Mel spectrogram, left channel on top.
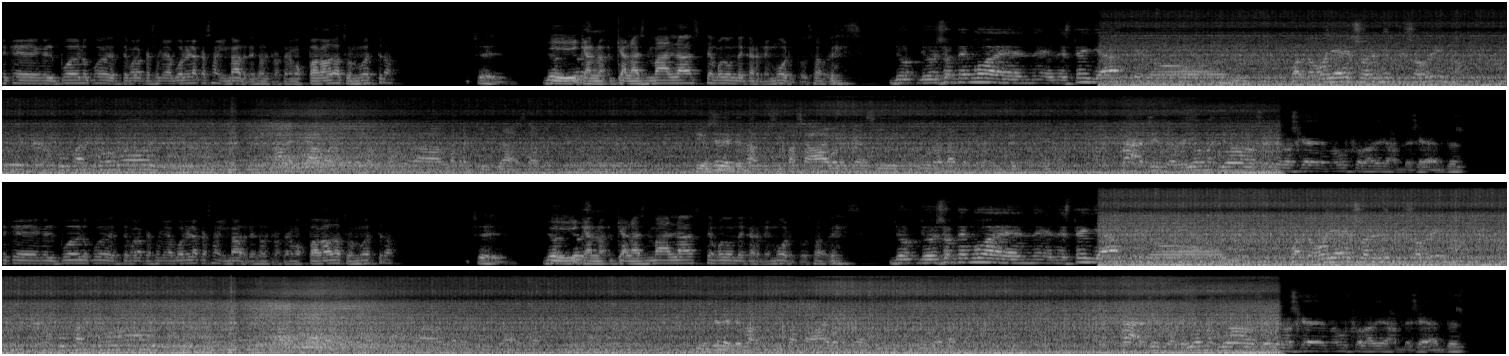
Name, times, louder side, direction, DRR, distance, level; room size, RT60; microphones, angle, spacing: voice 1, 0.0-3.9 5.4-8.6 12.2-12.5 17.8-21.6 22.0-25.8, left 2 dB, 35° left, 0.7 m, -35 dB
voice 2, 4.7-5.1 5.4-5.9 8.9-12.3 12.9-14.7 15.1-17.2 22.1-22.6 26.2-29.7, right 2 dB, 20° right, 0.8 m, -32 dB
sound 1, 10.9-27.8, right 5 dB, 75° right, 0.6 m, -29 dB
4.2 x 2.4 x 2.8 m
head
